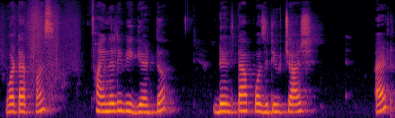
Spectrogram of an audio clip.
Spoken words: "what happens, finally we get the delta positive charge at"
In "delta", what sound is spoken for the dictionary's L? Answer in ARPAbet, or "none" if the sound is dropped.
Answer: L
